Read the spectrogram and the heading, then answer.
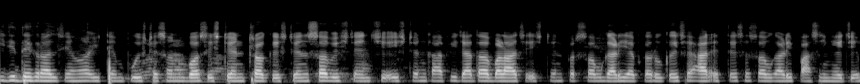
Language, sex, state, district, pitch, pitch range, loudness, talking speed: Maithili, male, Bihar, Madhepura, 160 Hz, 160-165 Hz, -20 LUFS, 265 wpm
